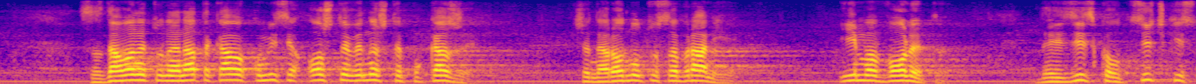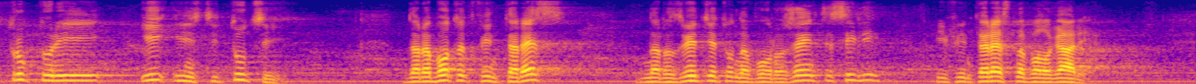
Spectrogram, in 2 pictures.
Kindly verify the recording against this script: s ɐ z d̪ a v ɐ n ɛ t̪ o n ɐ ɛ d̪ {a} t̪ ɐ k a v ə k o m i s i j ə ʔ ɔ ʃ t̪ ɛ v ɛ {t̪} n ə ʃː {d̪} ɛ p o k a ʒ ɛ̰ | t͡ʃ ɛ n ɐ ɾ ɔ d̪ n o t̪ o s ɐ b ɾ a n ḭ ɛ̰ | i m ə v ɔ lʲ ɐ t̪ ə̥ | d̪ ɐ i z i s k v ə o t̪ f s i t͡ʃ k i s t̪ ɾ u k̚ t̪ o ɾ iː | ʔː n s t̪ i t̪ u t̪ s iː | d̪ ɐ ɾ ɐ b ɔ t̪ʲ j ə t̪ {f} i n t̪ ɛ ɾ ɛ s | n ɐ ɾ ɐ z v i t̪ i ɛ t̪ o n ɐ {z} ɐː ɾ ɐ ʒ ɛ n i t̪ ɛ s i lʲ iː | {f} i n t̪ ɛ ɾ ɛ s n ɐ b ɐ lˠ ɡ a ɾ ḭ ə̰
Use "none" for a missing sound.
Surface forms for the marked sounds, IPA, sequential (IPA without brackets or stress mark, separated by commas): a, d̪, t̪, f, v, f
